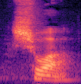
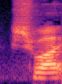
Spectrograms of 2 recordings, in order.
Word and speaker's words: schwa: an unstressed vowel sound this is not SWA schwa is unstressed there's way too much stress here now this is more like schwa to make the schwa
